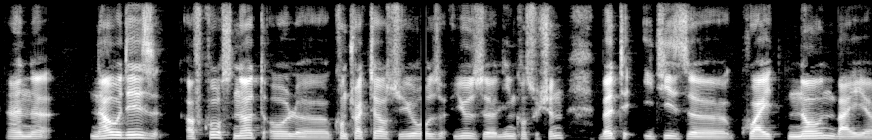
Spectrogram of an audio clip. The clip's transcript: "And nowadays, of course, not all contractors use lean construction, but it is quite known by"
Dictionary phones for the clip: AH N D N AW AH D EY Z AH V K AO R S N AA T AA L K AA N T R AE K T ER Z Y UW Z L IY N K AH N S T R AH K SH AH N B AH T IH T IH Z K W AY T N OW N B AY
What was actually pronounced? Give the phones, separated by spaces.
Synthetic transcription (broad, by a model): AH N N AW AH D EY Z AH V K AO R S N AA T AA L K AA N T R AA K T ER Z Y UW Z L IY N K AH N S T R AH K SH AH N B AH T IH T IH Z K W AY T N OW N B AY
